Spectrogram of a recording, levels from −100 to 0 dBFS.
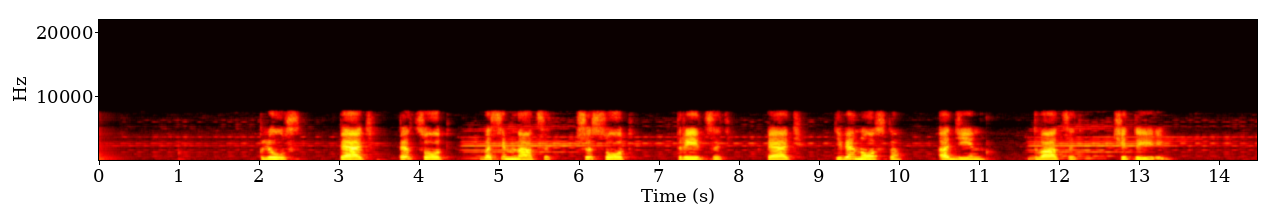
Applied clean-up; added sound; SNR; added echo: classical method WPE with log-MMSE.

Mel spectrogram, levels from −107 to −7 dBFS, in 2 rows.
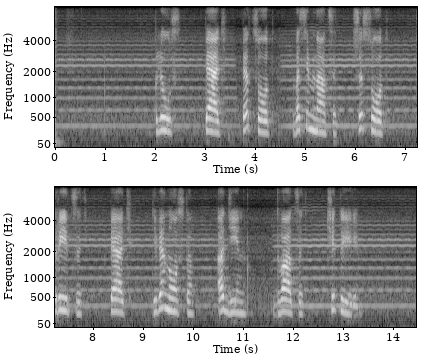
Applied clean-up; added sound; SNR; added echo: none; Bowed string instrument; 14 dB; reverberation time 0.2 s.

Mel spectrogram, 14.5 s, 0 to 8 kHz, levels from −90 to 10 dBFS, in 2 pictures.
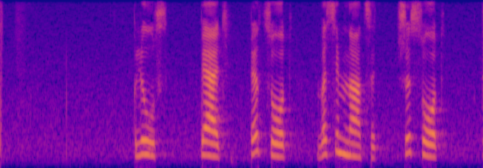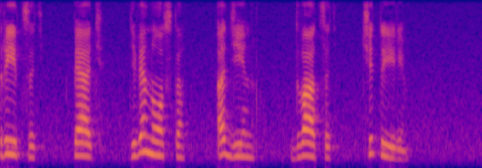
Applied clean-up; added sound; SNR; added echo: none; none; none; none.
